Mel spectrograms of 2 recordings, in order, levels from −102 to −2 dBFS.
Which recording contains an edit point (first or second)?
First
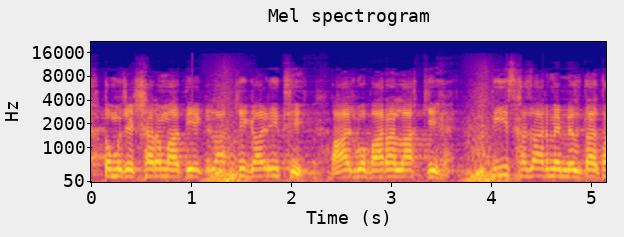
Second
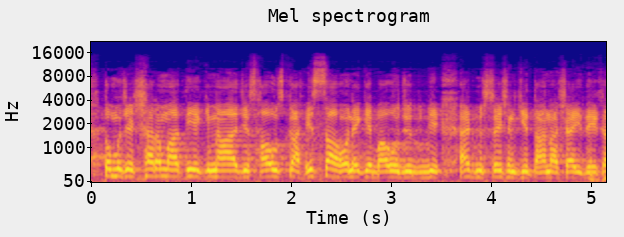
first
